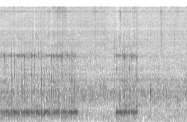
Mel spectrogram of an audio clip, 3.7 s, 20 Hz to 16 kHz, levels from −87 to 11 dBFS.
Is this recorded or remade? remade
